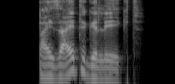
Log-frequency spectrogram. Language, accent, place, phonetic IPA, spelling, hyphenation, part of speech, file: German, Germany, Berlin, [baɪ̯ˈzaɪ̯təɡəˌleːkt], beiseitegelegt, bei‧sei‧te‧ge‧legt, verb / adjective, De-beiseitegelegt.ogg
- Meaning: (verb) past participle of beiseitelegen; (adjective) 1. set aside 2. stored, saved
